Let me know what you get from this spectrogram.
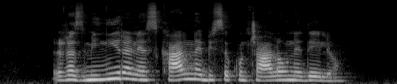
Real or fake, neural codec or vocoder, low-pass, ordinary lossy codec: real; none; 19.8 kHz; none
